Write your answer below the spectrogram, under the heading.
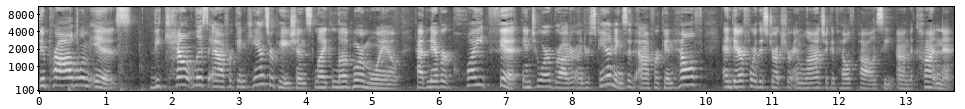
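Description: With an American accent and an ordinary speaking voice, a woman of medium pitch talks at a moderate pace with lively intonation over light background noise. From Boston. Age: 40s. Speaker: professor. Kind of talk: lecture. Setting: stage with audience. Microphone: podium.

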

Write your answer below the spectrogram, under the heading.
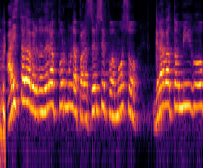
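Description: This man speaks in an extremely high pitch at a fairly quick pace. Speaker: comedy vlogger. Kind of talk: casual vlog chat. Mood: joking, mock serious. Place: home room. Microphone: phone near.

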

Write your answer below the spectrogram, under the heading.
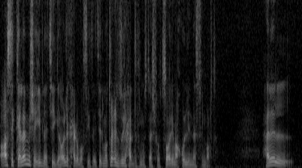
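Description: Speaking at a very fast pace, a man's dark, mellow voice moves with lively intonation. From Egypt. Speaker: athlete and cancer survivor; guest. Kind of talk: interview; interview answer. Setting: studio. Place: studio. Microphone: lapel.

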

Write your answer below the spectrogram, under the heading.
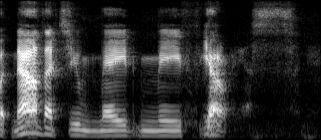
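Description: A man's put-on character voice at a medium pitch. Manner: taunting, gleeful, menacing.

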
